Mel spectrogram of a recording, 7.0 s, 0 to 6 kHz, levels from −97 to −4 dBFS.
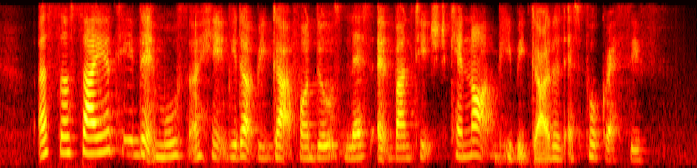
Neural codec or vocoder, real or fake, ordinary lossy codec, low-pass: codec, 16 kHz, 0.5 kbps, X-Codec, WavLM features, trained on Multilingual LibriSpeech; fake; AAC, 48 kbps; 5.4 kHz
